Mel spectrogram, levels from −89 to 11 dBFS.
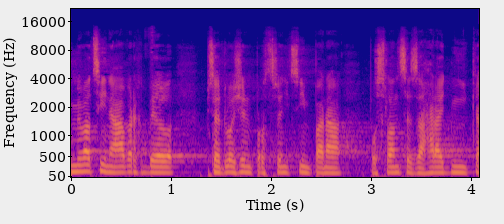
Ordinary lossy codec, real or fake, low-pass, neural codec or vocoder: AAC, 64 kbps; real; 14.4 kHz; none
